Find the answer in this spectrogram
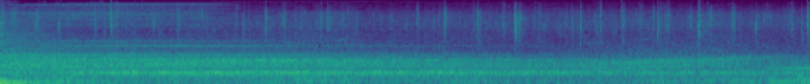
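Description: A large open fire burning: a steady rushing noise with scattered sharp crackles, over a faint steady held tone.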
